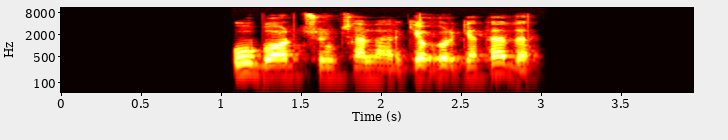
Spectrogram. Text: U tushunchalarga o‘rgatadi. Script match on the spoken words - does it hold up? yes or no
no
